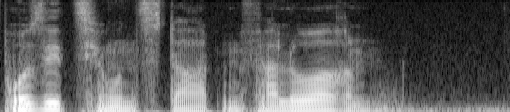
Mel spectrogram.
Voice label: Gps Lost, German male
